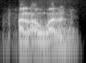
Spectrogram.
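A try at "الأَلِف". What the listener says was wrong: baca yang benar, teliti. Ini bukan awal. Al-alif terus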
